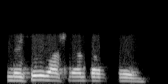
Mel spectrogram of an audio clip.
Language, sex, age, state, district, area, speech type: Punjabi, female, 60+, Punjab, Fazilka, rural, conversation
